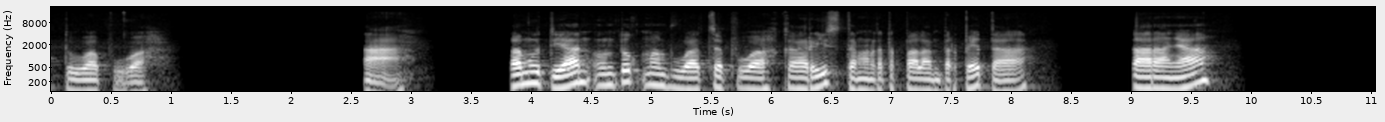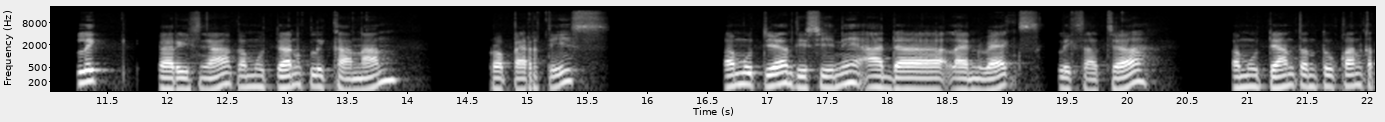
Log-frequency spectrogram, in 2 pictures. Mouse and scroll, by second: 0.5 click, 2.0 click, 11.6 click, 13.5 right click, 15.0 click, 19.4 click, 19.8 click, 20.6 middle click, 20.8 middle click, 20.8 scroll.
